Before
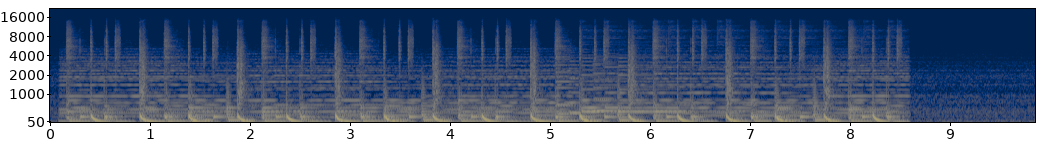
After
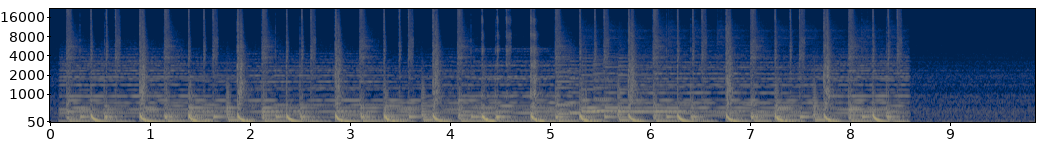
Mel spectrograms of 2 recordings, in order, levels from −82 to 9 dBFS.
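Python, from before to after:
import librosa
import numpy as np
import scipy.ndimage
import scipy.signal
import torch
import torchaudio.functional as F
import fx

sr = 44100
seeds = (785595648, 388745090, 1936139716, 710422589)

y = fx.tracing_dist(x, sr, depth_ms=0.2)
y = fx.ripple_eq(y, sr, per_octave=1.3, db=10, at=(4.26, 5.01))
y = 10.0 ** (-16.5 / 20.0) * (np.abs((y / 10.0 ** (-16.5 / 20.0) + 3.0) % 4.0 - 2.0) - 1.0)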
